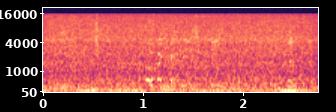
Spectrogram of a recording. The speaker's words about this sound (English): After a boat ride back to the south shore of Fontana Lake, we all get out, everybody says their goodbyes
